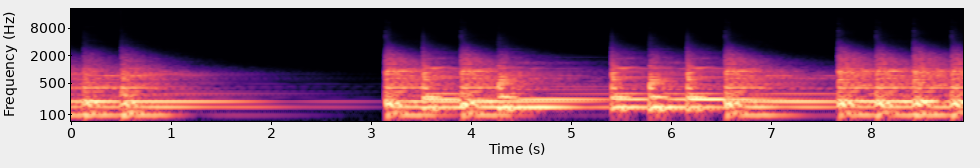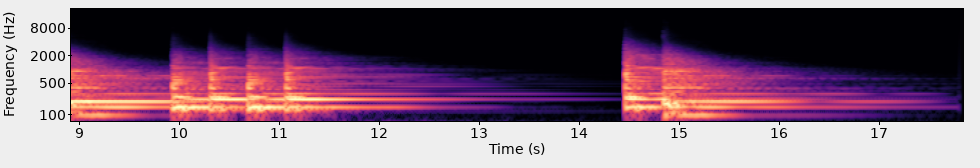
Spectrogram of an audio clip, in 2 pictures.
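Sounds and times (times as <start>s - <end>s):
carousel timpani: 0.0s - 2.2s, 3.2s - 12.2s, 14.5s - 17.0s.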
